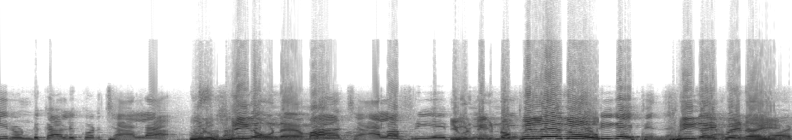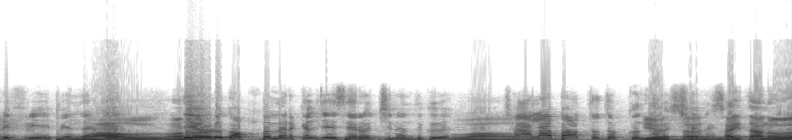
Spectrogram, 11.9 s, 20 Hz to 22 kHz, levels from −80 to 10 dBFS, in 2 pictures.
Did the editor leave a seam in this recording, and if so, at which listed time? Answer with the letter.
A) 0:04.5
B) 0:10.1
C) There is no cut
A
